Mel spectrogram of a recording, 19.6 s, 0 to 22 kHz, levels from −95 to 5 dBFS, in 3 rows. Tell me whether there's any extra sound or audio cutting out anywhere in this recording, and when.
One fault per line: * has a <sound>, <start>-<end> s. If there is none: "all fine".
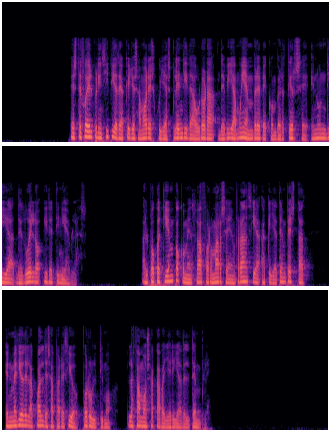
all fine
